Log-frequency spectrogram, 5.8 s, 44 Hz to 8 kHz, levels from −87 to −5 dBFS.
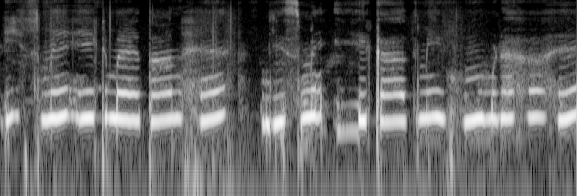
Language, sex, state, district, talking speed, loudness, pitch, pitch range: Hindi, female, Bihar, Supaul, 95 wpm, -18 LUFS, 345 Hz, 330-355 Hz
